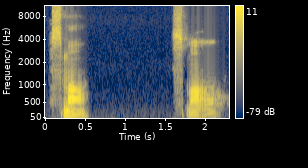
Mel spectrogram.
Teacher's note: I think my L is an alveolar there I think it's more intense your l yeah I also think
